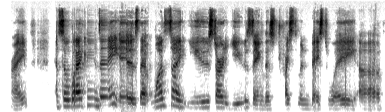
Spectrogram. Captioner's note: audio distortion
